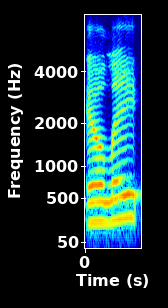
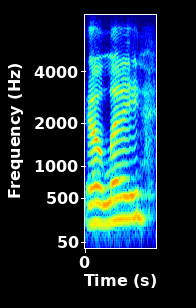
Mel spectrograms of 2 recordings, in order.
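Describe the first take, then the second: First: The name is said as one word, Elay. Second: The name is said as two letters, L-A. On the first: The speaker calls it wrong. "L A pronounced like E L A Y" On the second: The speaker calls it right. "L A pronounced L A like the city"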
